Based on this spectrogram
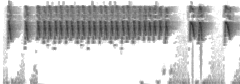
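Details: Cucak cungkok bulbul singing actively: a fast run of high, buzzy chattering notes, about seven per second, then two short separate bursts after a brief pause.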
